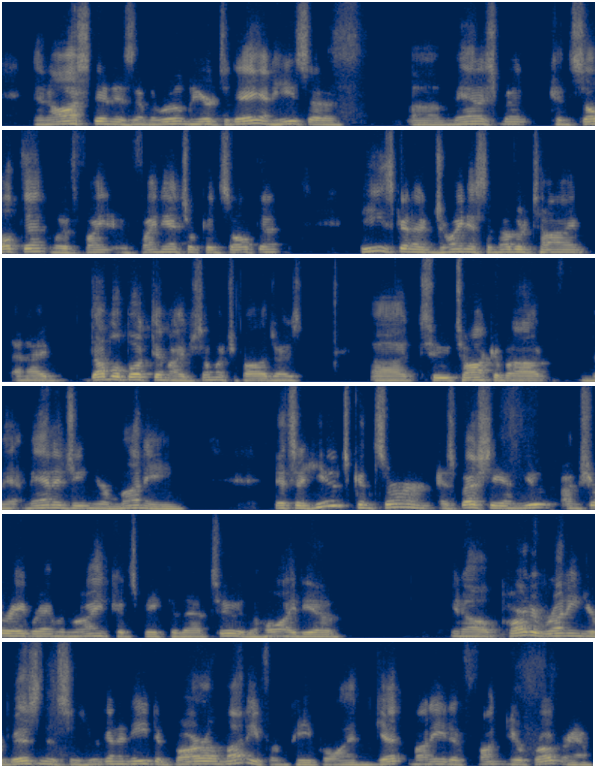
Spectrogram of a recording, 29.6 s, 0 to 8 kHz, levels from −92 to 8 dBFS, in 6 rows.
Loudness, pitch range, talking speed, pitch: -29 LUFS, 130-165 Hz, 175 wpm, 150 Hz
